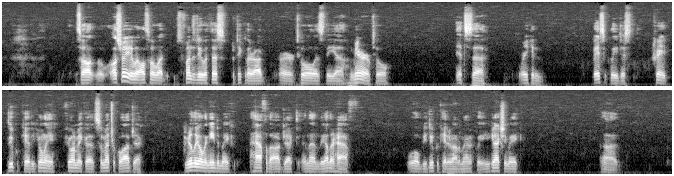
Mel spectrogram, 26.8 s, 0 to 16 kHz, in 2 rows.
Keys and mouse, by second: 10.3 x.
